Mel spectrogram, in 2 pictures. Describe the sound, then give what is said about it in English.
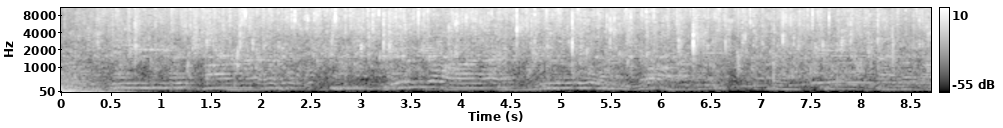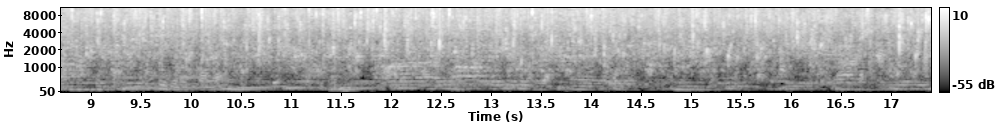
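Floodwater rushes steadily through Cure Thrift Shop, which is underwater, a loud, continuous wash of water lasting throughout, with an indistinct tonal, voice-like layer running underneath. “Guys, yes, literally, rivers were running through the shop. It was underwater.”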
